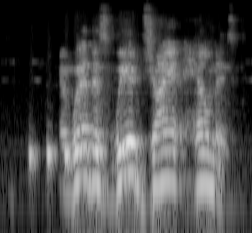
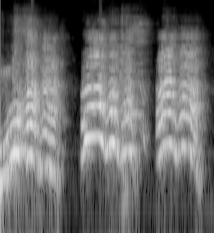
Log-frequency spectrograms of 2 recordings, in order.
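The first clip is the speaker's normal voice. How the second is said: loud, much higher villain cackle; evil laugh; 10 dB louder than usual. Acted. Scientist alone in her lab at night, loud evil cackle. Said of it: "laughing, going".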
